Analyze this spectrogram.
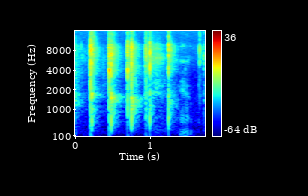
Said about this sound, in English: I actually have the least amount of the four of us, which is very surprising. I'll clap to that. Yeah.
